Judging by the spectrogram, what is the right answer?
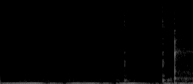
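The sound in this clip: Faint, sharp clicks from a computer mouse right-click, a few brief dry taps close together over a low background hum, with no talk.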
